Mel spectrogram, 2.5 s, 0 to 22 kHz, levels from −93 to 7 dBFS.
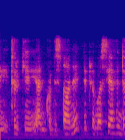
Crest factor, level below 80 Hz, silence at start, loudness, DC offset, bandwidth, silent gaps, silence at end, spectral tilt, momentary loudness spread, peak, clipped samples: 18 dB; -90 dBFS; 0 s; -33 LUFS; under 0.1%; 8 kHz; none; 0 s; 0 dB/octave; 5 LU; -16 dBFS; under 0.1%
